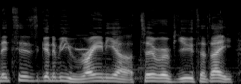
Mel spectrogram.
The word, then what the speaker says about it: Reinier: is going to be rainier to review today i actually had to search up to pronunciation because trust me i thought that actually said rainer but apparently it isn't either way i was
